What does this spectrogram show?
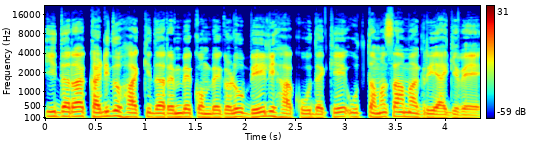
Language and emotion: Kannada, neutral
